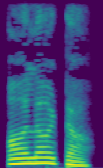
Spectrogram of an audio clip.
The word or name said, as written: ಆಲೀಢ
